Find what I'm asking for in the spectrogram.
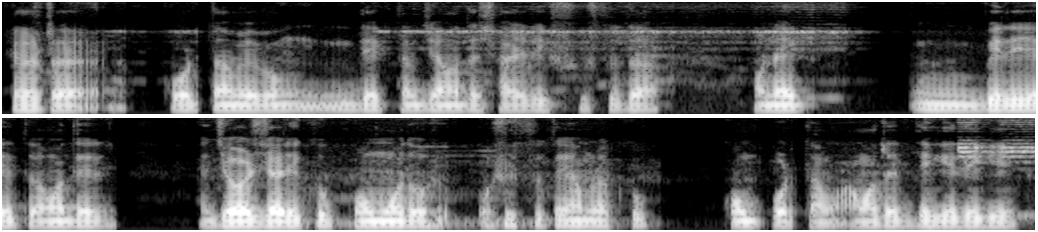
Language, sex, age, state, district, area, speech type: Bengali, male, 18-30, West Bengal, Dakshin Dinajpur, urban, spontaneous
